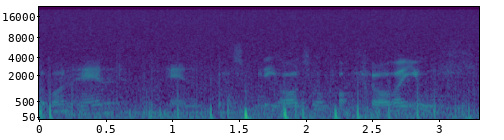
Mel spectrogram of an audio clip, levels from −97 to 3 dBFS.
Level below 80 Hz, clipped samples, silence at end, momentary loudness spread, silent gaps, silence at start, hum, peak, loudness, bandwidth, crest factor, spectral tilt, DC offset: -56 dBFS; under 0.1%; 0 s; 10 LU; none; 0 s; none; -26 dBFS; -52 LUFS; over 20 kHz; 26 dB; -5.5 dB/octave; under 0.1%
